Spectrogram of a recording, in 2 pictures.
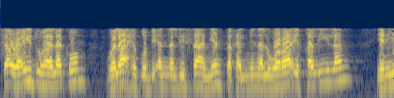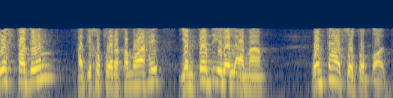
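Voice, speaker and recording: Levantine teacher with a thin, phone-like sound. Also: male voice, fairly high pitch, animated, fast talker. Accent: Levantine Arabic. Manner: explains patiently, asks the class questions and answers them himself. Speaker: Quran recitation teacher. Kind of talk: tajweed lesson.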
